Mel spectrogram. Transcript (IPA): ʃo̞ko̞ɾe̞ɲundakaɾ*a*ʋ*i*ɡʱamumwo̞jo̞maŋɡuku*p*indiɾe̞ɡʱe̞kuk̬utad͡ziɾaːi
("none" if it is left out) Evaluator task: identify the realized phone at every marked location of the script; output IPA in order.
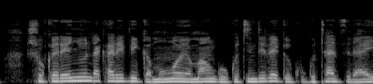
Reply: i, i, t

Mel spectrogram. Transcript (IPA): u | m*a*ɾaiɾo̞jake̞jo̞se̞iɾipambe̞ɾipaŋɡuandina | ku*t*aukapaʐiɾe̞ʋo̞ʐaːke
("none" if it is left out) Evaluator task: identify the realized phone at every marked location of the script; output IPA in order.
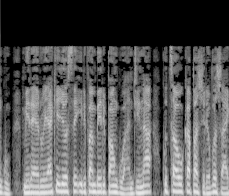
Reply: i, t͡s

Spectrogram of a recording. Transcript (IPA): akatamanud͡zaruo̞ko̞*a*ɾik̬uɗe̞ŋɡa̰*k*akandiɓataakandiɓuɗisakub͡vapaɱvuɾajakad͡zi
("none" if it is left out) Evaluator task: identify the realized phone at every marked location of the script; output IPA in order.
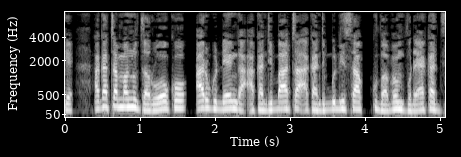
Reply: a, ʔ

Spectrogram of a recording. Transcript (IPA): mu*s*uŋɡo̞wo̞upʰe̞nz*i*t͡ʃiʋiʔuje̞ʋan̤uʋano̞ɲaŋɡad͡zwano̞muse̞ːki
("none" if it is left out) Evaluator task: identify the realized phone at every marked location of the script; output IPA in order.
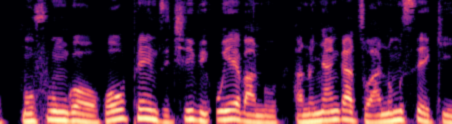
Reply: f, i

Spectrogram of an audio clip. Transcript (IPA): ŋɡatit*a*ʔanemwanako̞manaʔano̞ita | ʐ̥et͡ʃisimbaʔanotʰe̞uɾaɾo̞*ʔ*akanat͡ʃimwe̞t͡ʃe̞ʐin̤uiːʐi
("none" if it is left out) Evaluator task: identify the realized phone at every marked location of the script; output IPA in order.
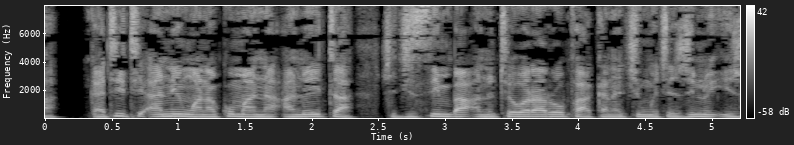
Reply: i, p

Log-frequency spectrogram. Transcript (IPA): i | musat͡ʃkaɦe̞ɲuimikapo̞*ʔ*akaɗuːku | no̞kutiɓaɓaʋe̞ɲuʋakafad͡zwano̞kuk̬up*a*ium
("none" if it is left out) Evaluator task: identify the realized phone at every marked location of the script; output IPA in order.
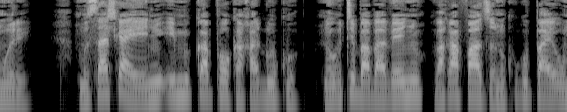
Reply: k, a

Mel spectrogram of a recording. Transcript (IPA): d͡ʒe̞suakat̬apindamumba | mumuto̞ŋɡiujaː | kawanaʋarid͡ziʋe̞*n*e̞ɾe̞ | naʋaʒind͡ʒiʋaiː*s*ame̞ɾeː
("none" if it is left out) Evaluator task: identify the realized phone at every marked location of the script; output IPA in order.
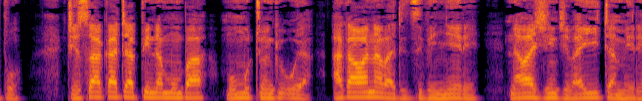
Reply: ɲ, t

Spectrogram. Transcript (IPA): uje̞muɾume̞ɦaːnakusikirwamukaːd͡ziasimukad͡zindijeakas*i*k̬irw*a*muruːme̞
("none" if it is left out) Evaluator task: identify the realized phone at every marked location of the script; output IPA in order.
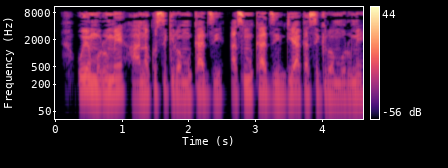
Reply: i, a

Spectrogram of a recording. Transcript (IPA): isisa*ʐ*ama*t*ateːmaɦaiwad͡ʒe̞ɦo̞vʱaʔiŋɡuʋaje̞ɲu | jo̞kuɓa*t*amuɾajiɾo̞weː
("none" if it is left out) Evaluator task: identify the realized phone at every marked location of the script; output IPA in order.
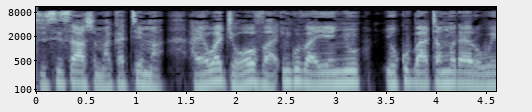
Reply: ʐ, k, t

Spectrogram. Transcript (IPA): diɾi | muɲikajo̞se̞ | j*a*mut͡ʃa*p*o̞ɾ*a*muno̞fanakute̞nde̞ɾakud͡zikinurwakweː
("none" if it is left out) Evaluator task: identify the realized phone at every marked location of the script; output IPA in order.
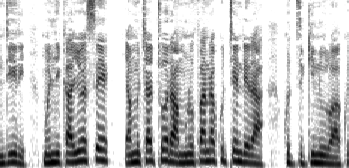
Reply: a, t, a

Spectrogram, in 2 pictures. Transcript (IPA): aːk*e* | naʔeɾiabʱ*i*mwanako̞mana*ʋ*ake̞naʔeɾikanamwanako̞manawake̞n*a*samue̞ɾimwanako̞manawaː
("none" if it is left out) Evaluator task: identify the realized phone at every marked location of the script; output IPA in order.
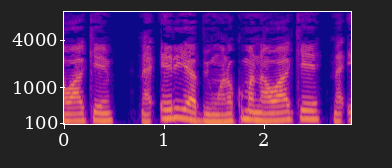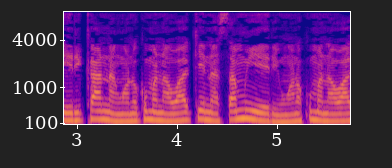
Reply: e, i, w, a

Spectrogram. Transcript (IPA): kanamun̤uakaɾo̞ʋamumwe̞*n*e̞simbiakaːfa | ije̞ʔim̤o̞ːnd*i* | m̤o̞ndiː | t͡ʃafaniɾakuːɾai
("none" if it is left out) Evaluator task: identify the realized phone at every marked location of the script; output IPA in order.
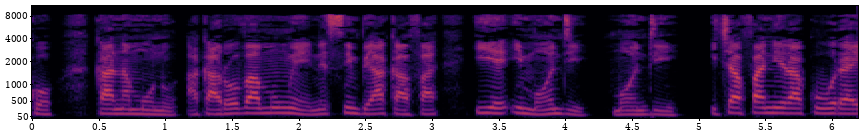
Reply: n, i

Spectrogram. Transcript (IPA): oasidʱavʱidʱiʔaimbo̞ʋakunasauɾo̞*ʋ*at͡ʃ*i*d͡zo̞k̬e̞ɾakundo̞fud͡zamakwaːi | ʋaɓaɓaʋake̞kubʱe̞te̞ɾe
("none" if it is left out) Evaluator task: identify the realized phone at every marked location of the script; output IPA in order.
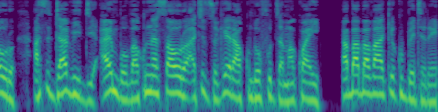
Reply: none, i

